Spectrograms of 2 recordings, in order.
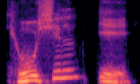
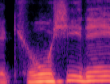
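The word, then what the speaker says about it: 교실에: मा, कक्षा कोठा मा, यसको उच्चारण ख्योसिल ए नगरिकन ल चाहिँ यताबाट, ल चाहिँ यहाँबाट पढ्नुहोस् त, ल चाहिँ यहाँबाट यता गएर रे भइन्छ, ख्योसी रे हुन्छ यसको उच्चारण गर्दा, ख्योसी रे।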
